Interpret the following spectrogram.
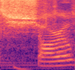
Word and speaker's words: Shara: last video you know i literally like had been pronouncing it as sarah the whole time in my head and then i realized it's not sarah anyways so yeah last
